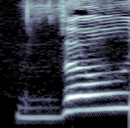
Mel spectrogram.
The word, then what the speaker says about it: though: Smile, though your heart is aching. Bom, though, although, even though, todas essas palavras que terminam com GH, o GH não vai ser pronunciado, então não se preocupe com ele.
